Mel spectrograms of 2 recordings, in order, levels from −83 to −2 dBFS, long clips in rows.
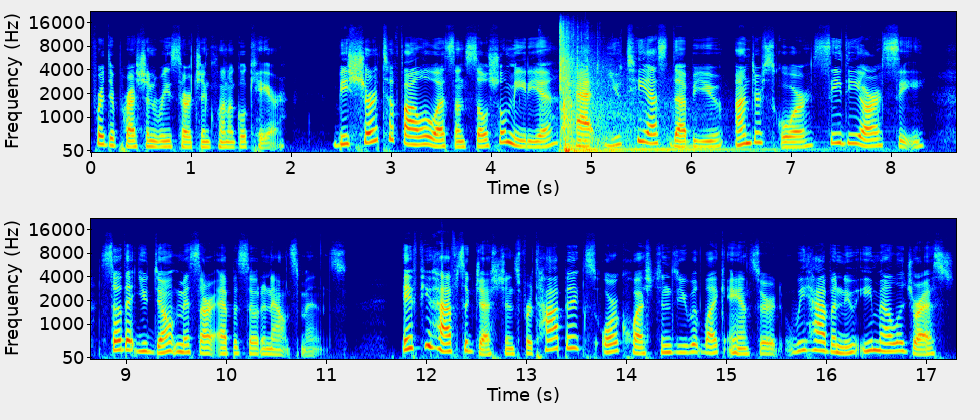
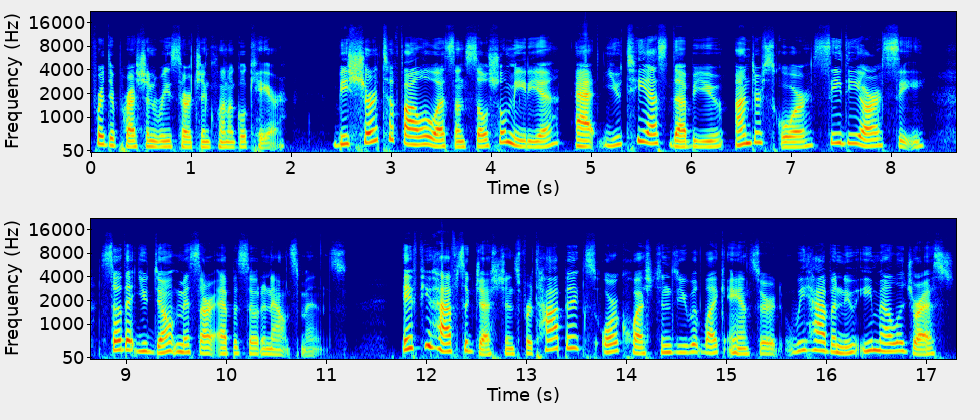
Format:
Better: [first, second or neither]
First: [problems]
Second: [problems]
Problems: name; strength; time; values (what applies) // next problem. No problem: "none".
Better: second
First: door banging; loud; from 4.5 to 6 s; peak 1 dB above the speech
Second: none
